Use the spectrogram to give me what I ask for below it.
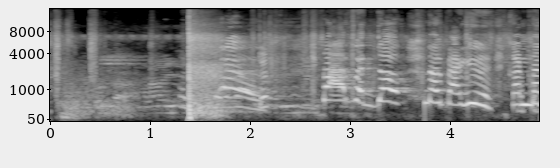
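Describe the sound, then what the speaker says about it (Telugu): A sharp Diwali firecracker bang bursts once, followed by excited children's voices chattering and shouting over a background of murmur. "సౌండ్ మాత్రం గింత వచ్చింది మళ్ళీ బాంబేస్తుంది చూడండి"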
